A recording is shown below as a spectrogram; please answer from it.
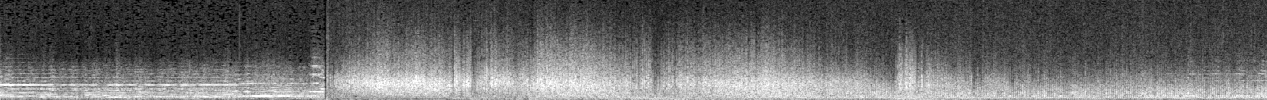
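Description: Orchestral film music for about the first three seconds, then it gives way abruptly to a dense, continuous din of battle sound effects: bomb explosions and gunfire noise, with a few sharper blasts standing out.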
